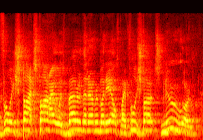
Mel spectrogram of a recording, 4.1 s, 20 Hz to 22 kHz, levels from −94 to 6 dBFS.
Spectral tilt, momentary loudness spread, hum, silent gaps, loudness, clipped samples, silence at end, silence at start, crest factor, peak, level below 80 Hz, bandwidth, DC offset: -5 dB/octave; 4 LU; none; none; -17 LUFS; under 0.1%; 0 s; 0 s; 16 dB; -2 dBFS; -56 dBFS; 16 kHz; under 0.1%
